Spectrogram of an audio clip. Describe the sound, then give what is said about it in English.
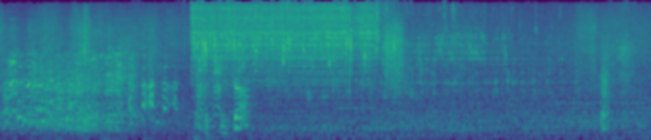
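Water gushes from a tap into a glass for about two seconds, fairly loud, then cuts off, leaving quiet with faint voices and small clinks. “Well, let me get a glass of water.”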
